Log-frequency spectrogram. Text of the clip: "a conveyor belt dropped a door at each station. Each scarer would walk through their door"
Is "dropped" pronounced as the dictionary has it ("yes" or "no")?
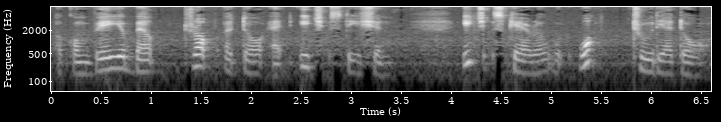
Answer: no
